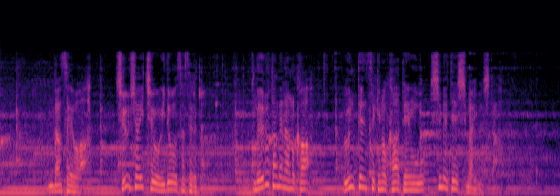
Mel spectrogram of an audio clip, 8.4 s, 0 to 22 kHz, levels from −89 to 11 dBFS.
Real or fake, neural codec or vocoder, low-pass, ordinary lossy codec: fake; codec, 16 kHz, 8 kbps, FreqCodec, smaller model; 7.2 kHz; none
